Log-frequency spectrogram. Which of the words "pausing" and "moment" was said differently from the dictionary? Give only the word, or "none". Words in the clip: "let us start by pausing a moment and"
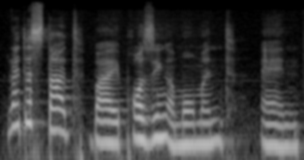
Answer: none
